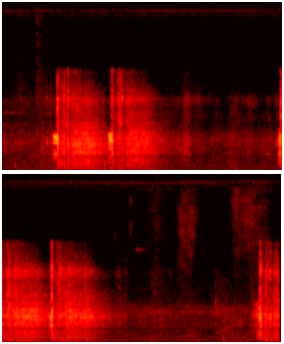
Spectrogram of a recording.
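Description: Pistol shots ring out against steel targets on a USPSA stage called Escape from Alcatraz: several sharp cracks in quick pairs with short pauses between them, each followed by a brief ringing decay.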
